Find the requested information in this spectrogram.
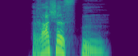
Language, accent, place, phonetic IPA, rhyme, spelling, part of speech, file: German, Germany, Berlin, [ˈʁaʃəstn̩], -aʃəstn̩, raschesten, adjective, De-raschesten.ogg
- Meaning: 1. superlative degree of rasch 2. inflection of rasch: strong genitive masculine/neuter singular superlative degree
